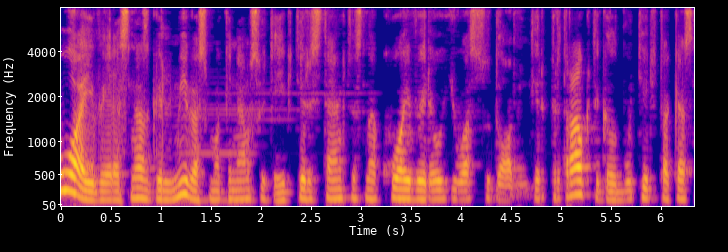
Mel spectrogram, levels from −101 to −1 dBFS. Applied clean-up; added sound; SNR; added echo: classical method Wiener filter.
